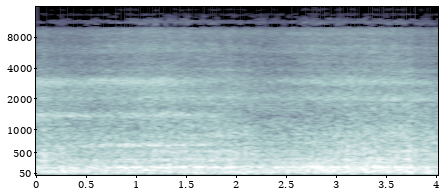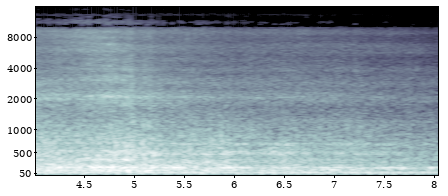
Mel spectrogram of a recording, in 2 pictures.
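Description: Passenger train running past along a station platform: a steady rumble of wheels and carriages with a high whine over it for the first couple of seconds, loudest about three seconds in, then fading away.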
